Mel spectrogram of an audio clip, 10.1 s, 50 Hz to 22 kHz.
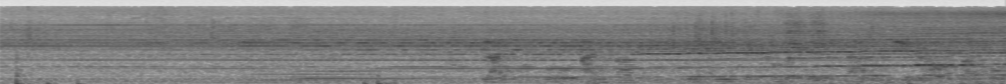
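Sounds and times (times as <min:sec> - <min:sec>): electric locomotive whining: 0:00.0 - 0:10.0.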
